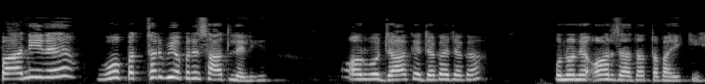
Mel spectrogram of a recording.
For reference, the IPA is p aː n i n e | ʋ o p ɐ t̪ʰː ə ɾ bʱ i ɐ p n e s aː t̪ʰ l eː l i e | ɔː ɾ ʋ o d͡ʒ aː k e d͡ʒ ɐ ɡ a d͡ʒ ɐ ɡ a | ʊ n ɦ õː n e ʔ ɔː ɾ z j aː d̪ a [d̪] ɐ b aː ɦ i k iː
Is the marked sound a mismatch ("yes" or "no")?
yes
